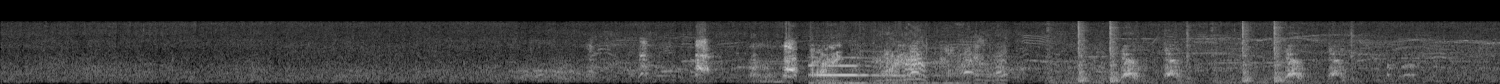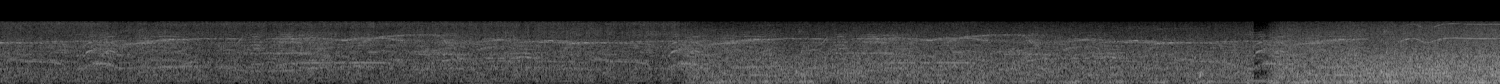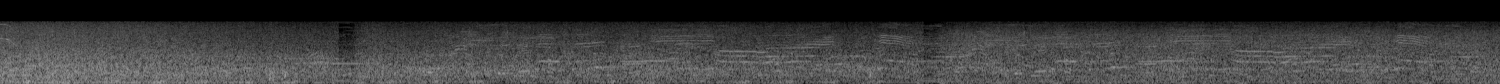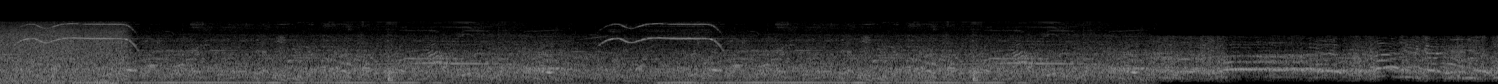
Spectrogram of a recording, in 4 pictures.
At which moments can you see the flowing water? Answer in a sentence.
You can hear the flowing water from 0.0 to 46.4 s.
